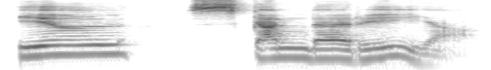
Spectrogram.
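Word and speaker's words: الإسكندرية: They call it Il Skandaria, which is just the Arabic pronunciation of Alexandria.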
